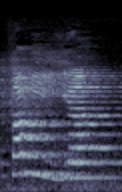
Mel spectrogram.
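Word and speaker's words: famiglia: تمام، وبنطقها كده جي ال اي فبتتنطق لي، لي ما بقولش لي بس بقول لي، لي زي فاميليا، فاميليا العيلة، فاميليا.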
